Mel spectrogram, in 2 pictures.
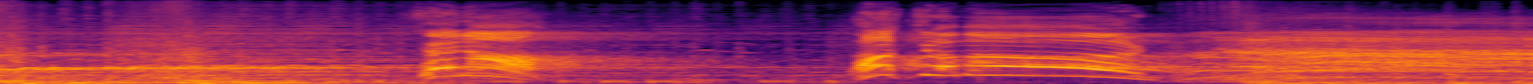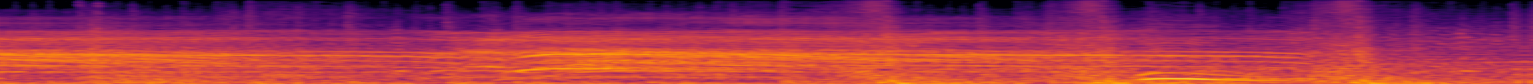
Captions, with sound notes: Army! Attack! [screams] [screams] [mutters]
